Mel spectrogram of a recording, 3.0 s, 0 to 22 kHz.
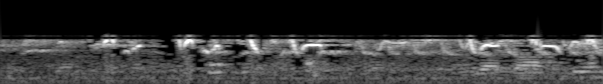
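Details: First-place greater green leafbird singing in a cage at a bird contest, class 11: a quick jumble of bright chirps, upswept whistles and short buzzy notes in loud clustered bursts.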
